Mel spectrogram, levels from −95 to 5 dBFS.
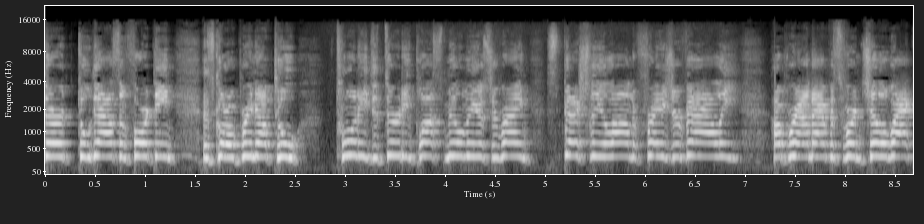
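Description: From 2.58 to 7.06 s, digital radio blending to analogue: a 276 ms cross-fade to the FM feed, dropping level about 4 dB, with hiss roughly 40 dB down.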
